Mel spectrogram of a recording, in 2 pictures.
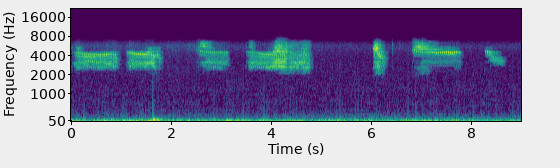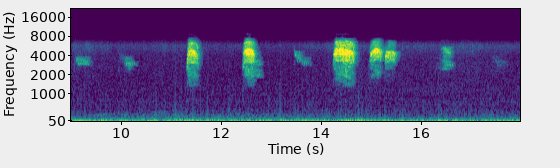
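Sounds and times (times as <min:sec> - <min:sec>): birds calling harshly: 0:00.0 - 0:01.9, 0:02.5 - 0:04.9, 0:06.0 - 0:09.4, 0:10.0 - 0:10.4, 0:11.3 - 0:11.7, 0:12.4 - 0:12.9, 0:13.5 - 0:15.6, 0:16.3 - 0:16.7.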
